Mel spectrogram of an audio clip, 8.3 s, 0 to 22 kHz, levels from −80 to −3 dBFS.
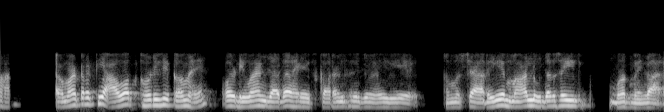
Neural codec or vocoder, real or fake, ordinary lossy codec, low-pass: codec, 16 kHz, 2 kbps, FreqCodec, larger model; fake; Opus, 24 kbps; 3.6 kHz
